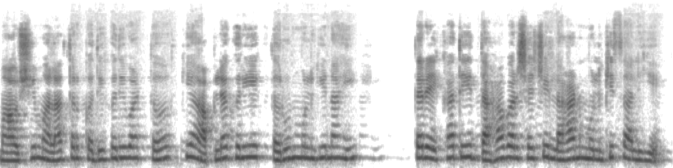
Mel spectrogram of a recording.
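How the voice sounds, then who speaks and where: A woman's voice: a little high, moderate pace, a little mellow, close to an everyday voice. A woman voicing a stern but kind young male doctor in a spoken storybook. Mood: dry.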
